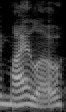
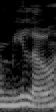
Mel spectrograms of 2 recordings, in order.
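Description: First: The name is pronounced the English way. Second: The name is pronounced the Spanish way.

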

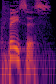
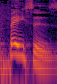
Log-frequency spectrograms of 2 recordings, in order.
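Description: First: The ending is voiceless, like an s sound. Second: The ending is voiced, like a z sound. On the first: The speaker calls it wrong. "they'll say more like faces" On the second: The speaker calls it right. "Or faces"

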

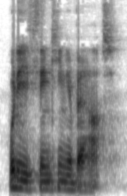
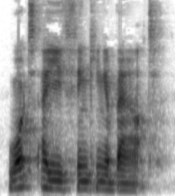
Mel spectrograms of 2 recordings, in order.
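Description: First: The words are run together and reduced, quickly. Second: Every word is said fully and separately. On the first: "I'll repeat the pronunciation shift one" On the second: "I say the proper English phrase"

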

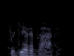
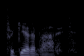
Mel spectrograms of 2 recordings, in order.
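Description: The two takes are said the same way.

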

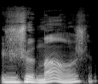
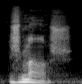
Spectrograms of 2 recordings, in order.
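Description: First: The 'je' is said as a full syllable. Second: The 'je' is cut short before 'mange'. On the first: The speaker calls it wrong. "it's a bit of a mouthful" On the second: The speaker calls it right. "we're going to make a little modification"

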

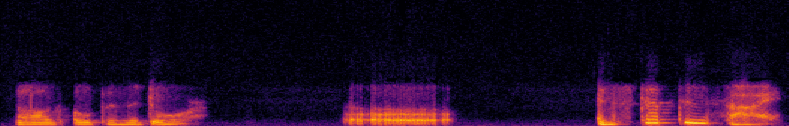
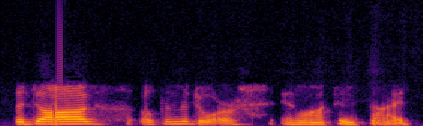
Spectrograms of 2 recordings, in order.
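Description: First: It is read with building suspense. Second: It is read flatly, without suspense.

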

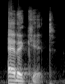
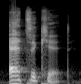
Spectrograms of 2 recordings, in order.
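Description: First: It is said quickly with the t sounding like d. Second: It is said carefully with a clear t sound.

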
